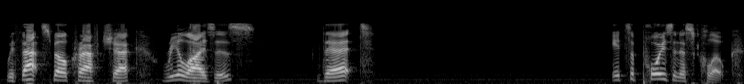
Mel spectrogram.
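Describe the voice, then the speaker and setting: Bright, halting man game master. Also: high voice, smooth, dry recording. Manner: hesitant, many ums and restarts. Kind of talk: narrating a tabletop game. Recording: dry, muffled voice chat.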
